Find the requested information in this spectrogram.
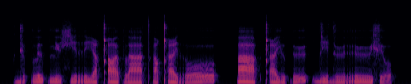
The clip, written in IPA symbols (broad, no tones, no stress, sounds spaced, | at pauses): ɡʲ o p l ɨ p lʲ ʉ ç i r iː qʼ ɐː p l aː tʼ ɐ qʼ i r oː | aː p qʼ i j ɨ p ɾ ʉ | d i d ʉː r ʉː xʲ o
